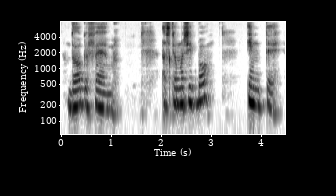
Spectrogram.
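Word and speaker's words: inte: ইন্তে ইন্তে নট উচ্চারণটা হচ্ছে ইন্তে যে ক্রস না এটা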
